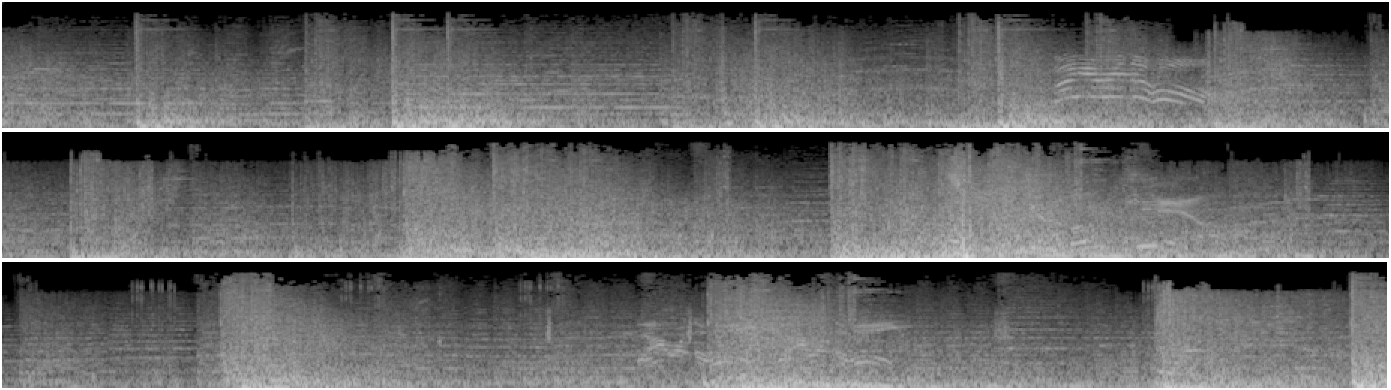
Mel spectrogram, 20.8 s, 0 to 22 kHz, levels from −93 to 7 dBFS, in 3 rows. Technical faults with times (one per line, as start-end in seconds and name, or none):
5.85-9.13 Bluetooth SBC bit pool drop
12.71-14.91 Bluetooth SBC bit pool drop
19.44-20.60 Bluetooth SBC bit pool drop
